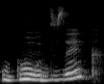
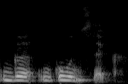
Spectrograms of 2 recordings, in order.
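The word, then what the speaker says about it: ґудзик: for Ukrainian language, and it's a very hard g sound. It's really g, g, and it's stronger than even Russian g, if you learned Russian ever.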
